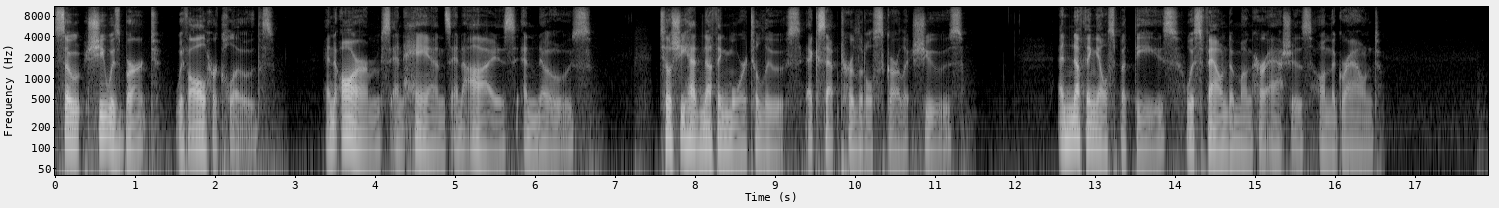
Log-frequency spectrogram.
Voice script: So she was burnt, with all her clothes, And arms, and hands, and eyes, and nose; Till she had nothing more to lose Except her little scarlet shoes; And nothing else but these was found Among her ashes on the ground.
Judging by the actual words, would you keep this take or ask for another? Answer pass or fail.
pass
